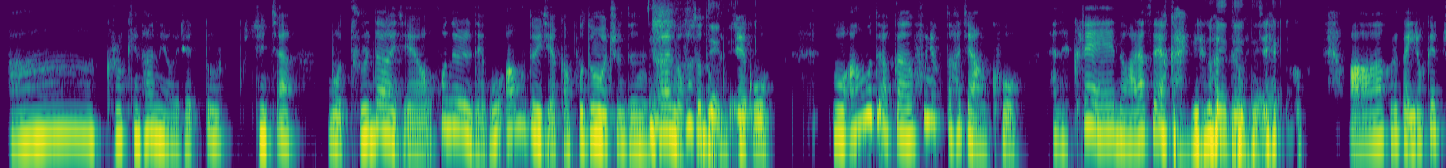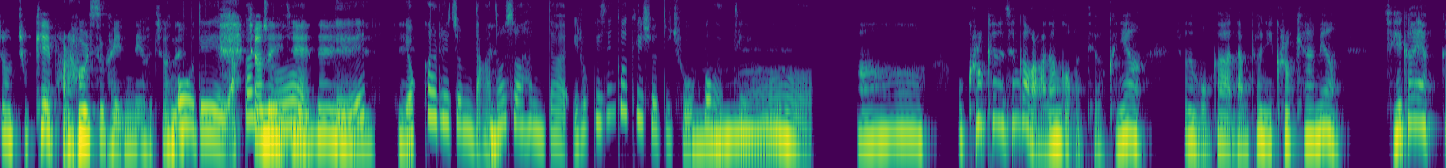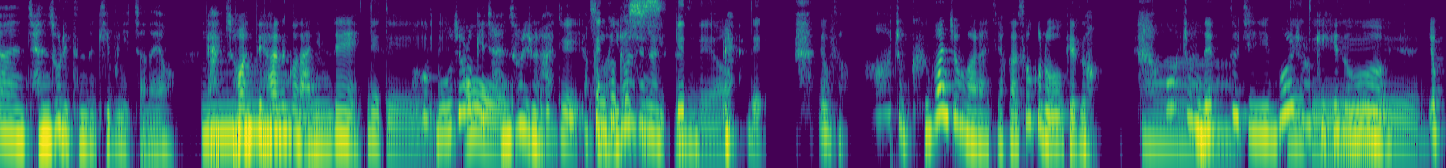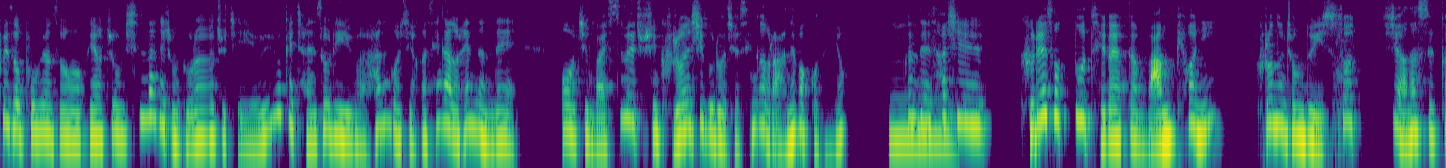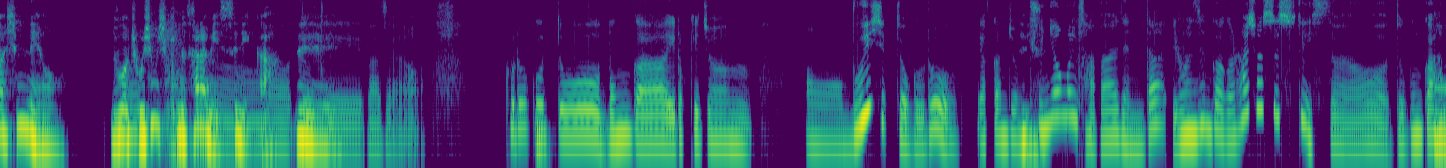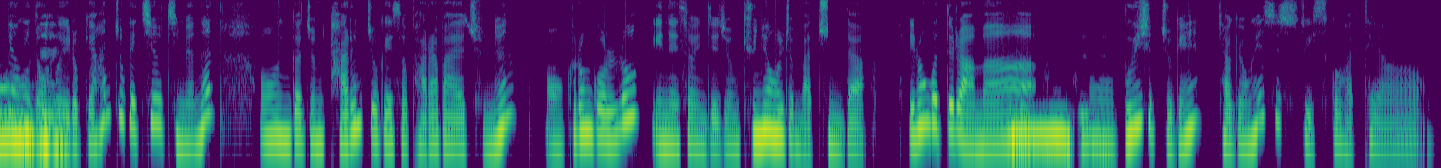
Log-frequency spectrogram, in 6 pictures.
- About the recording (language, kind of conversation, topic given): Korean, advice, 부모 사이에 양육 방식에 대한 의견 차이를 어떻게 해결할 수 있을까요?
- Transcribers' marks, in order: laugh; laughing while speaking: "이것도 문제고"; tapping; laughing while speaking: "바라볼 수가 있네요. 저는"; static; distorted speech; laughing while speaking: "저한테 하는 건"; laughing while speaking: "생각하실 수"; laughing while speaking: "네"; laughing while speaking: "계속"; other background noise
